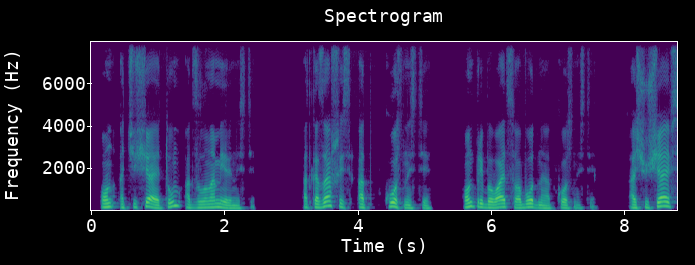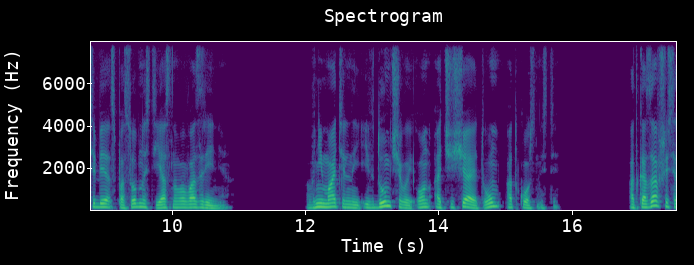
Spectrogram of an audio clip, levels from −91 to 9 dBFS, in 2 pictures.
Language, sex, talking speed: Russian, male, 95 wpm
